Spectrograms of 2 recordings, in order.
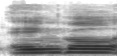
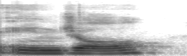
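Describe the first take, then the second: First: The name sounds like the word angle. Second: The name sounds like the word angel. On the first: The father's way of saying the family name. "I grew up with my father pronouncing our last name Angle" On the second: The mother's way of saying the family name. "my mother claimed the pronunciation angel, which is how it's spelled"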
